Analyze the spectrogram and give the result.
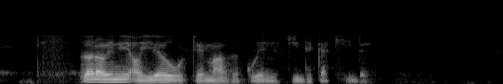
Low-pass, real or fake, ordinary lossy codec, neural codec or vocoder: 7.2 kHz; fake; AAC, 16 kbps; codec, 16 kHz, 1 kbps, FunCodec, trained on Chinese and English, 50 frames a second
